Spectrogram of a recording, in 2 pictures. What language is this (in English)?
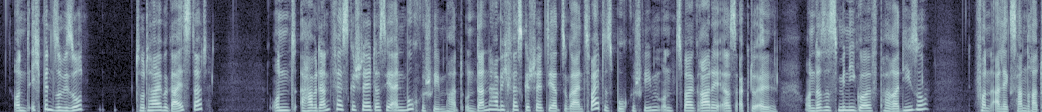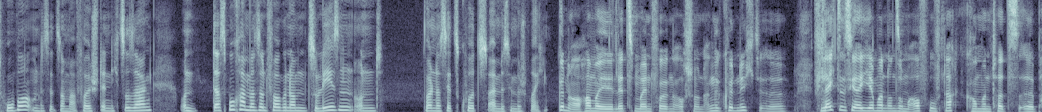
German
